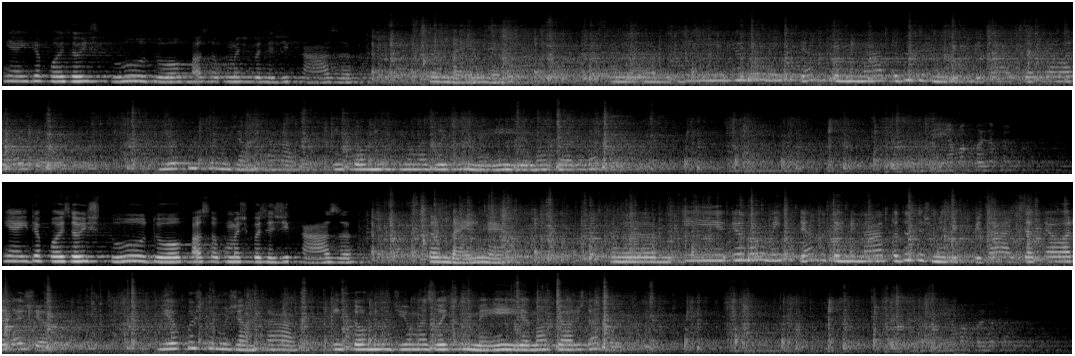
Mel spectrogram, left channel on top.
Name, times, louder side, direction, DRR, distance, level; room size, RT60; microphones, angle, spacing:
voice 1, 0.0-3.5 4.3-5.1 6.1-11.5 12.3-13.7 14.0-17.3, right 4 dB, 80° right, 13 dB, 0.4 m, -27 dB
Run, 3.6-20.2, right 1 dB, 35° right, 1.1 m, -35 dB
voice 2, 6.1-6.7 17.8-18.9 19.7-20.8, left 2 dB, 90° left, 0 dB, 1.5 m, -46 dB
21.5 x 12.5 x 2.5 m, 2.9 s
head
